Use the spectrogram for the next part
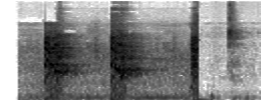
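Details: Dog barking, a puppy per the description: two loud harsh barks about half a second apart with energy spread widely across mid and high pitches, then a short sharp yelp and a faint final sound, over a low steady hum.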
